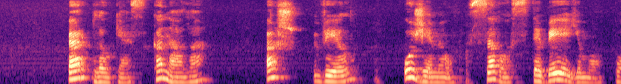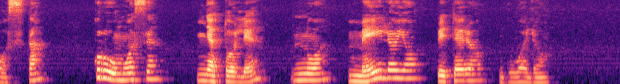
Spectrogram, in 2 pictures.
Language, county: Lithuanian, Vilnius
